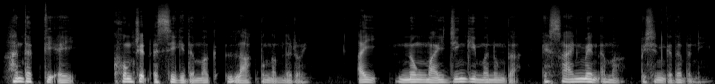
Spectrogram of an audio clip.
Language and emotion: Manipuri, sad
